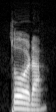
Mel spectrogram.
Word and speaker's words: Torá: La pronunciación es la Torá o la ley de Moisés, ¿sí?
